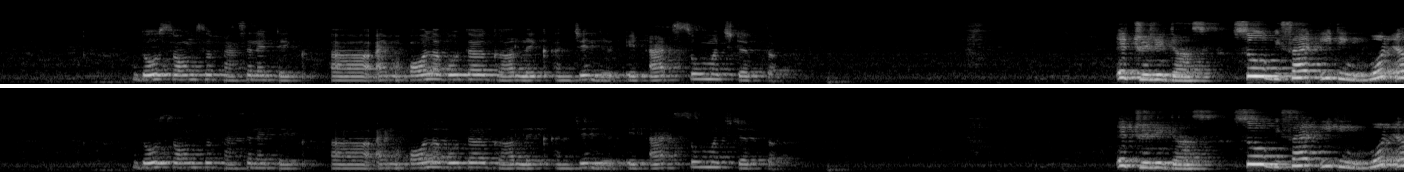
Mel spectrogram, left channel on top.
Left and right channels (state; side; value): quieter; right; 4.4 dB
